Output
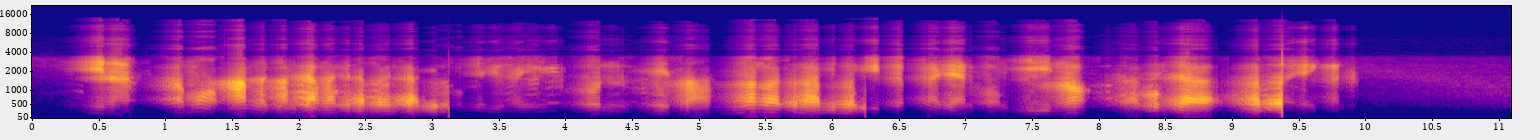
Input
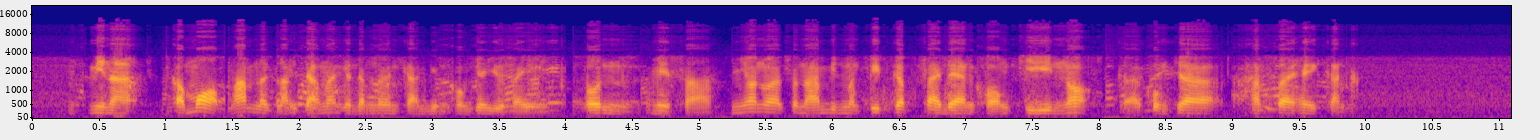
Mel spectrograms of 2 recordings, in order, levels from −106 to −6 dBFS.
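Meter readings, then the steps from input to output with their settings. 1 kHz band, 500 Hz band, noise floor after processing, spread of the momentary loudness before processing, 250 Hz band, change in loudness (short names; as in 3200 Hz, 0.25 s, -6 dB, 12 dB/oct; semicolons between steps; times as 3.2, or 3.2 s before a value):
+3.5 dB, -1.0 dB, -64 dBFS, 9 LU, under -15 dB, +3.0 dB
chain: spectral swells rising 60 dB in 0.52 s; LFO high-pass saw down 0.32 Hz 470–2900 Hz; upward expander 1.5:1, over -42 dBFS; gain +2 dB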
